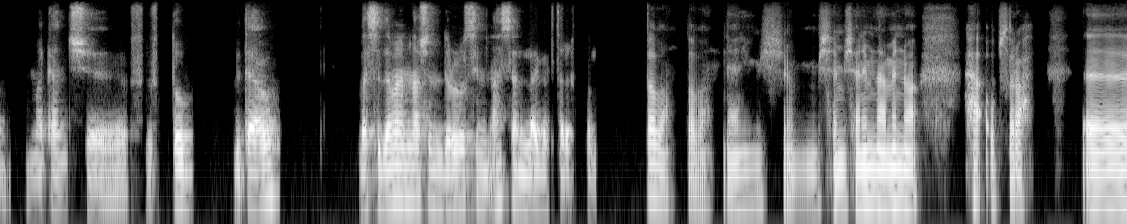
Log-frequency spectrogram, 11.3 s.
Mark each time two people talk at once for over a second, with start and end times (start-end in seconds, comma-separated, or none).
none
